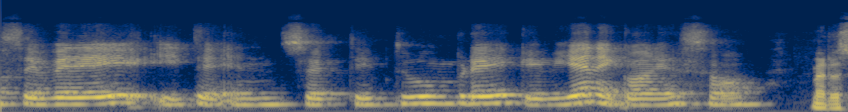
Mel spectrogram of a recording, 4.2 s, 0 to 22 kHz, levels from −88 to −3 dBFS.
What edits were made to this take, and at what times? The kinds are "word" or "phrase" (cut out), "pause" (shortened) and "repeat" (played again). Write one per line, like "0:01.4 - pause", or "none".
0:01.0 - phrase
